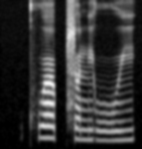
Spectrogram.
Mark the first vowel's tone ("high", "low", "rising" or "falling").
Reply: high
